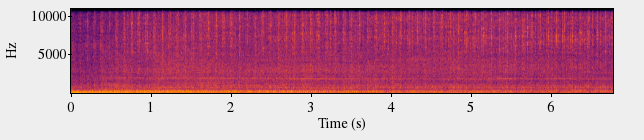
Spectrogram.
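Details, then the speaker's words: Rover SD1 under restoration, after temporarily patching a leaking top coolant hose: engine settles from a fast start into a steady, even idle with no knocks or misses; sounds better than before. "Well, that sounds a bit better, doesn't it?"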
